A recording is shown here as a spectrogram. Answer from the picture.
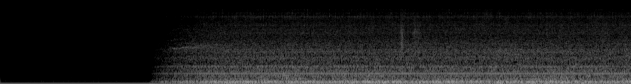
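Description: A steady hum with hiss and a constant tone starts abruptly about a second and a half in, after faint hiss.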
